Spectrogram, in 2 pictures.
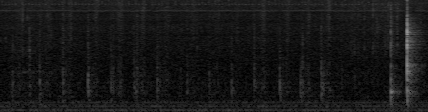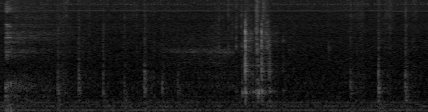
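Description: Faint handling sounds from painting with a brush: scattered light clicks, with two sharper knocks about four and seven seconds in.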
